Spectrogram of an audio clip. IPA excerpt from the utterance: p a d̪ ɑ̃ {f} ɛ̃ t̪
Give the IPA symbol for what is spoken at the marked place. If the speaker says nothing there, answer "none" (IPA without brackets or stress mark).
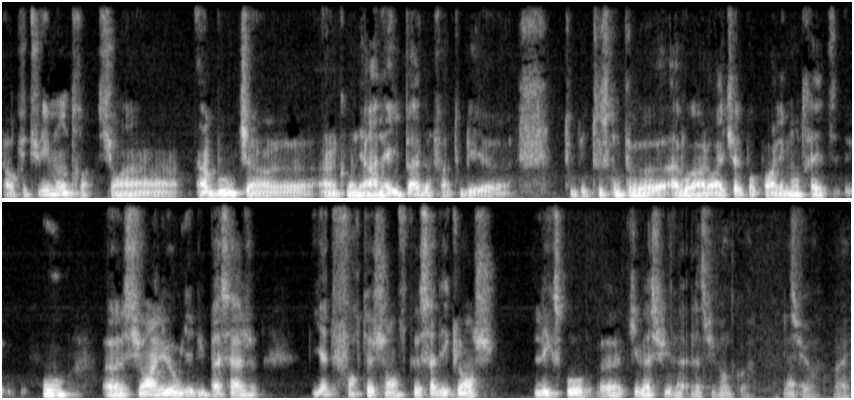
f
